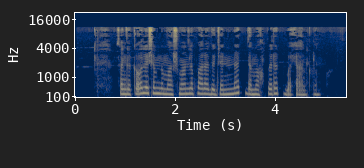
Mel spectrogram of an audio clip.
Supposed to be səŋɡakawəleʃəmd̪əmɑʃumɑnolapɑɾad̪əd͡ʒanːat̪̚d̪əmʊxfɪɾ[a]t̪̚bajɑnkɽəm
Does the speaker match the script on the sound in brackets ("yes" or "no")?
yes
